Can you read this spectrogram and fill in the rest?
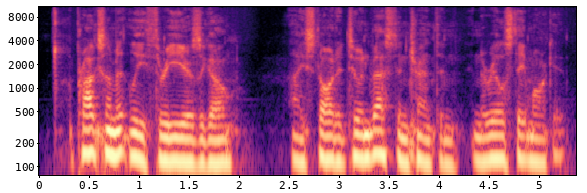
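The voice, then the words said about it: Slight regional accent. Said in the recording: “He still has that accent ... he still has it ... A little bit.”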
